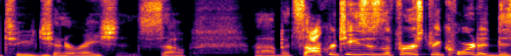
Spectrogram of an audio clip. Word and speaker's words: Socrates: from a guy named socrates actually socrates but if you are a fan of bill and ted's excellent adventure like i am they pronounced it so crates but um socrates moaned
